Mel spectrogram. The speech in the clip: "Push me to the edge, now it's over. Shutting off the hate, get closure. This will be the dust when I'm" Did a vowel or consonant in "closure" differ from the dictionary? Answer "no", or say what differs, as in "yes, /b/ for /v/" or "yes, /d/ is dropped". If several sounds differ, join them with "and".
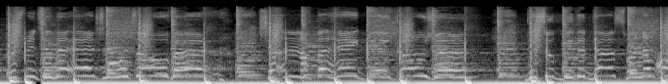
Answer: yes, /l/ is dropped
